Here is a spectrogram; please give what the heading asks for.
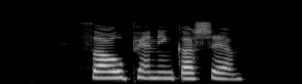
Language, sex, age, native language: Icelandic, male, 8, Icelandic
